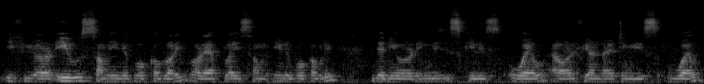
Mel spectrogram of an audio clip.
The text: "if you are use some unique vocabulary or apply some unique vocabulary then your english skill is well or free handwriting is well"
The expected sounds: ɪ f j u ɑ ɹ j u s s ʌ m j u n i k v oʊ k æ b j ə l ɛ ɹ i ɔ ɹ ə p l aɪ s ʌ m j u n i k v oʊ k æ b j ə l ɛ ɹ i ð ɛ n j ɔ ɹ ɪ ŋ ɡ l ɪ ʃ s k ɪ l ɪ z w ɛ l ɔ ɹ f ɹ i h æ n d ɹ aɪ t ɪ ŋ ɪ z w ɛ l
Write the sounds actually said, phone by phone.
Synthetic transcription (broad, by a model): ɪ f j u ɑ ɹ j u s s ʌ m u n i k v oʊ k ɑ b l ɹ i ɔ ɹ ə p l aɪ s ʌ m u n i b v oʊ k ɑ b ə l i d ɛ n j ɔ ɹ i ŋ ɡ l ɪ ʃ s k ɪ l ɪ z w ɛ l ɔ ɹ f i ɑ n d aɪ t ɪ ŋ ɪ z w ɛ l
